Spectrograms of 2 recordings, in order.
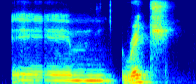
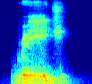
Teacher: In this one, we have two affricate sounds in final position. The first one voiceless, the second one voiced.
